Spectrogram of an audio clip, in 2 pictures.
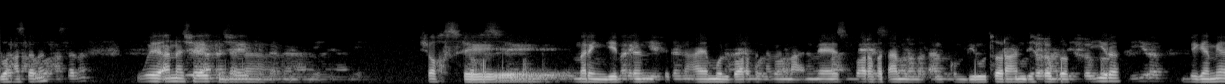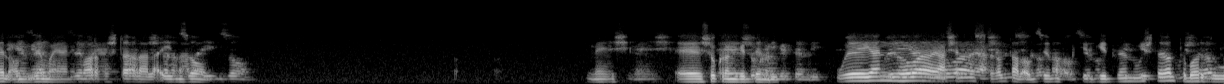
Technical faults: echo with no canceller

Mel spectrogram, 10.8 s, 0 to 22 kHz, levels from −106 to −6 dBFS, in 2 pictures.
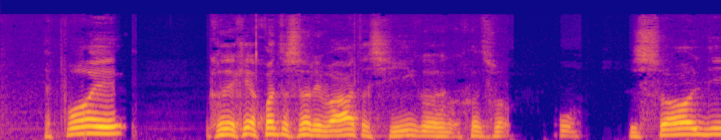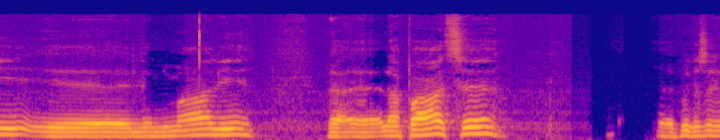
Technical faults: electrical switching spike

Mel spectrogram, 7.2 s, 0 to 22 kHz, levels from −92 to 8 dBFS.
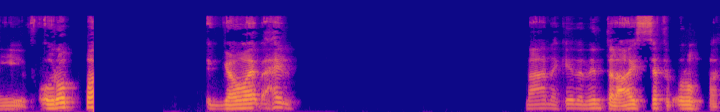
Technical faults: playback stall

